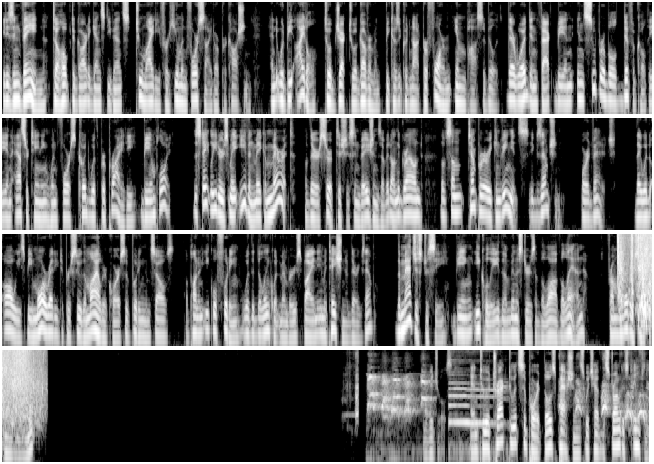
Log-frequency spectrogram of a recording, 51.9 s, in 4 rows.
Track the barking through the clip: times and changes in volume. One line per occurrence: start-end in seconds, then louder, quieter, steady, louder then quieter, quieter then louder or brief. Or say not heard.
45.9-51.8 quieter then louder.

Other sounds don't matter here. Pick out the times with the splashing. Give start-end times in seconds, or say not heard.
38.3-39.9.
